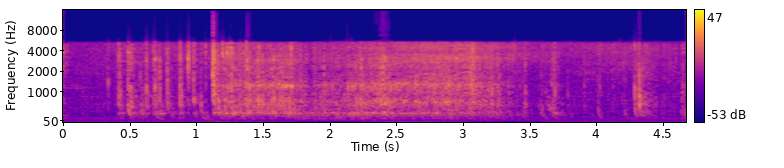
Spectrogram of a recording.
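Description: Electric blender switched on about a second in, its motor running and chopping a whole apple to pulp for about two seconds before winding down. Knocks and clicks come before and after.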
